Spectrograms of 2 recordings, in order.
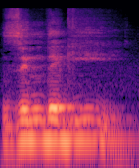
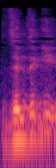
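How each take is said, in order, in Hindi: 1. अंतिम स्वर पूरी तरह लंबा खींचा जाता है। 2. अंतिम स्वर छोटा करके काटा जाता है।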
